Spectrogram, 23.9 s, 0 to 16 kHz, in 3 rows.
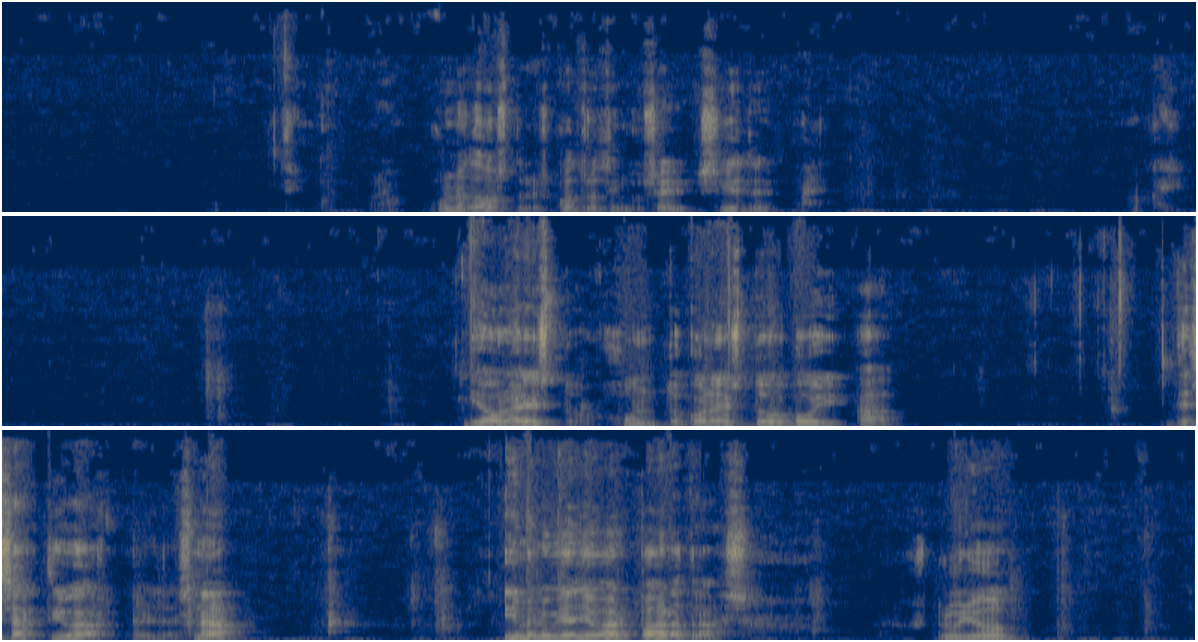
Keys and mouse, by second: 5.6-12.4 middle drag, 9.4 \, 12.4 alt+shift+right click, 12.8-14.8 shift+middle drag, 14.8 shift+right click, 15.1 shift+right click, 15.4-21.1 middle drag, 16.9 shift+Tab, 18.7 alt+q, 21.1 e, 22.4-23.8 drag.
